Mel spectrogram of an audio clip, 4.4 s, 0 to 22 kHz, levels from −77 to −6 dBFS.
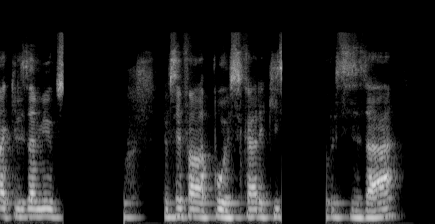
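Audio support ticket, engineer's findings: Digital wireless dropout, 0.63–1.24 s and 2.81–3.27 s: receiver muting on lost link data. Clean near-silent gaps, no noise bursts. Waveform flatlines; spectrogram shows blank vertical bands with sharp edges.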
